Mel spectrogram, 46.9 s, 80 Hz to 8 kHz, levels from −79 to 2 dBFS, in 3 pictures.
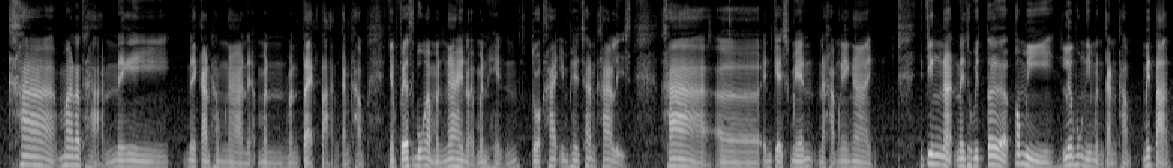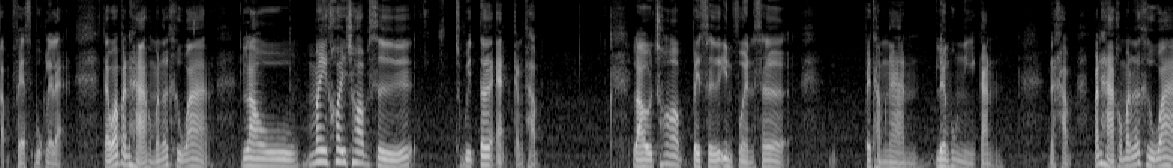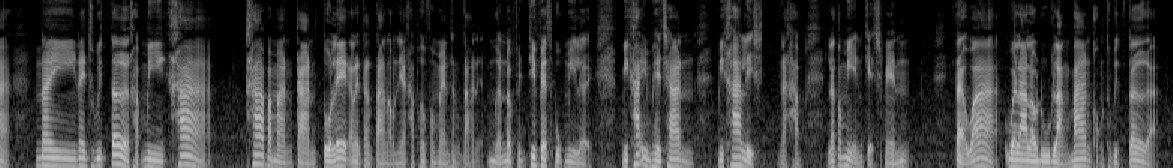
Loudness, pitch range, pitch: -23 LUFS, 95-130 Hz, 110 Hz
